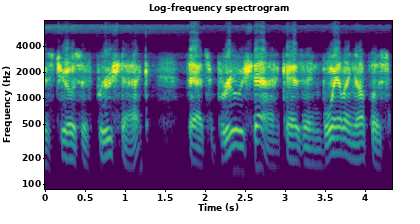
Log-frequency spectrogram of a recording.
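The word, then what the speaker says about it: Bruchac: It's Brushak.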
